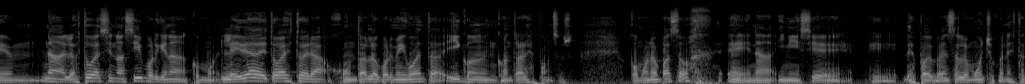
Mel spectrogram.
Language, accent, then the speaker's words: Spanish; San Luis, Argentina; sé que soy el único de San Luis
